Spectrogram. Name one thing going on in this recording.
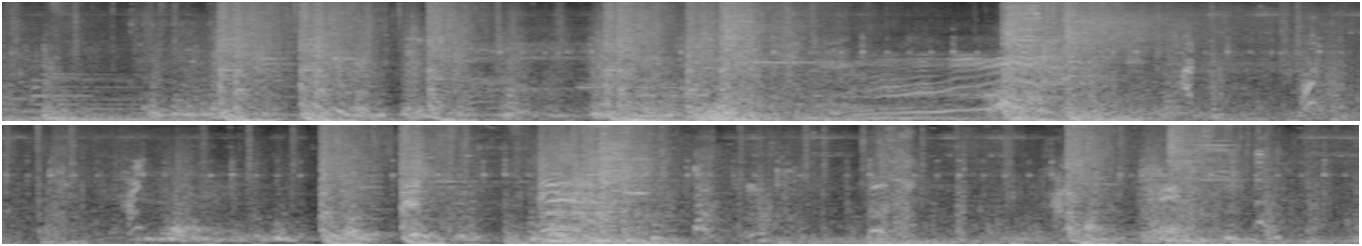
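Weapons clash and strike with sharp, heavy hits.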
